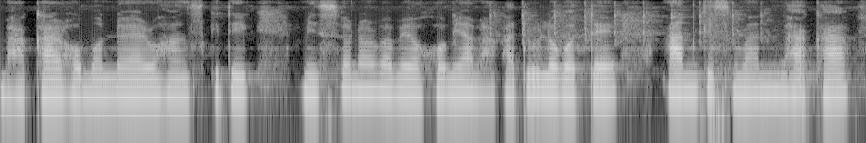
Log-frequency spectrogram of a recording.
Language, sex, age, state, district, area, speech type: Assamese, female, 18-30, Assam, Dhemaji, urban, spontaneous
